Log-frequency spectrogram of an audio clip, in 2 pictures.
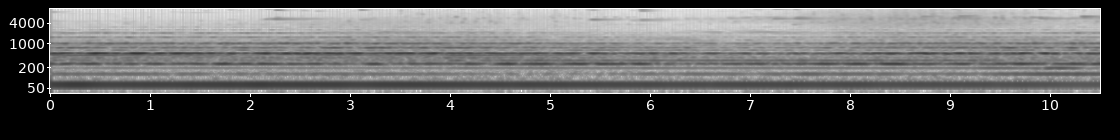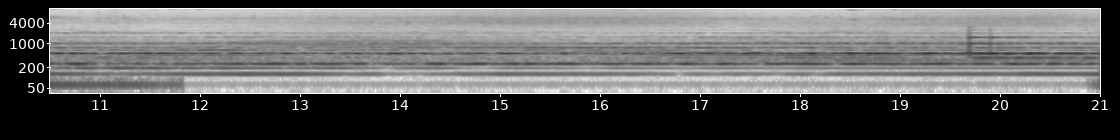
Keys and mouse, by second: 0.9 click, 1.7 click, 3.0 Right, 3.1 Right, 4.4 i, 5.5 click, 6.6 click, 7.6 0, 7.9 Return, 8.7-10.2 typing, 11.5 click, 12.5-16.0 typing, 12.9 click, 13.3 click, 16.2 ctrl+alt+click, 17.1 ctrl+alt+click, 17.5 ctrl+alt+shift+click, 18.1 ctrl+alt+click, 18.1 typing, 18.6 alt+shift+click, 19.1-20.2 drag.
